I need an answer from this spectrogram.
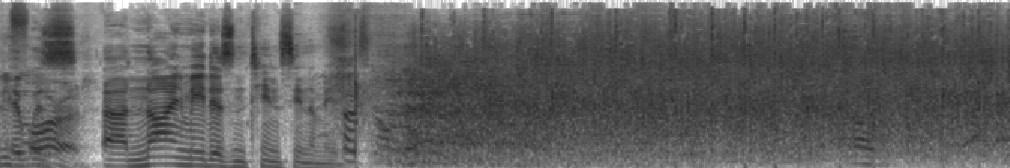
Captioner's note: cheering, applause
